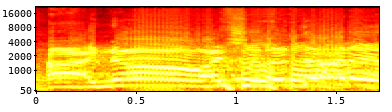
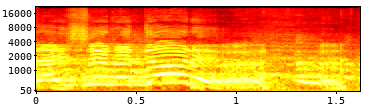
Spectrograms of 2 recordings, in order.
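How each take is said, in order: First: High, loud, slow whining protest; whiny shout. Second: High, very slow whine breaking into laughter; laughing whine. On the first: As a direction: wail the excuse back at her. Answering wife's scolding. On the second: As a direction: stretch it out while cracking up. Repeating through laughter. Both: Retold or imitated.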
